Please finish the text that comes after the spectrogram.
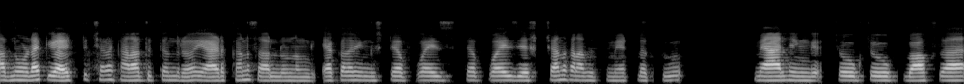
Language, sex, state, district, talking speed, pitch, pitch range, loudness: Kannada, female, Karnataka, Dharwad, 155 wpm, 190 Hz, 185-195 Hz, -22 LUFS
